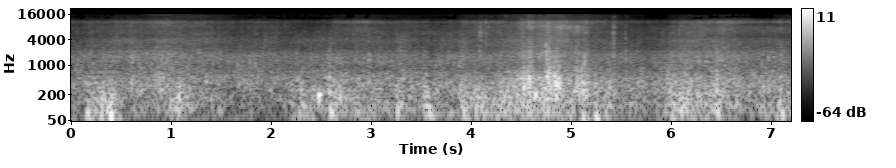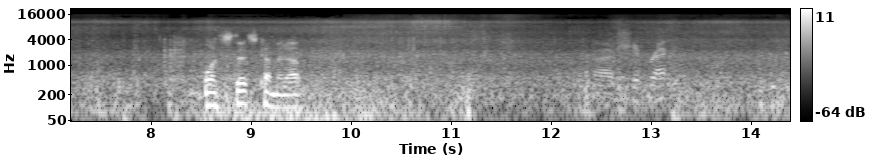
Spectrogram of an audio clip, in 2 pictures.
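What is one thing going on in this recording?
Waves wash steadily against a wooden ship's hull.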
